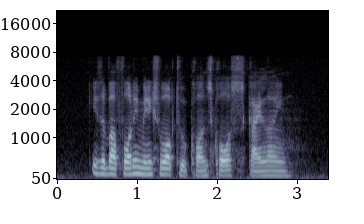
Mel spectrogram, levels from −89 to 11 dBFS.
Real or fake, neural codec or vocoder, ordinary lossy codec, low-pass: real; none; none; 7.2 kHz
